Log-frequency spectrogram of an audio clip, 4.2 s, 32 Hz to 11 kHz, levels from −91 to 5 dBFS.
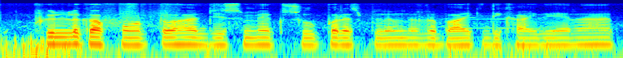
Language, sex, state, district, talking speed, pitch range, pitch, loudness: Hindi, male, Bihar, West Champaran, 190 wpm, 120-130 Hz, 125 Hz, -22 LUFS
